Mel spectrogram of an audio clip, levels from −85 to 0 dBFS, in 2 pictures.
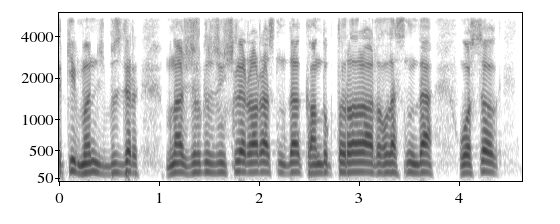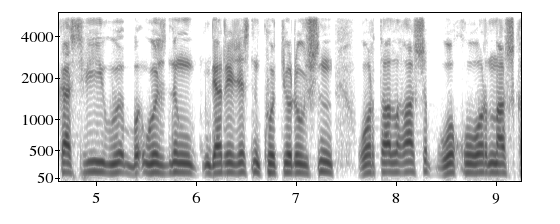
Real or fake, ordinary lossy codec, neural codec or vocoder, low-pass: real; none; none; 5.4 kHz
